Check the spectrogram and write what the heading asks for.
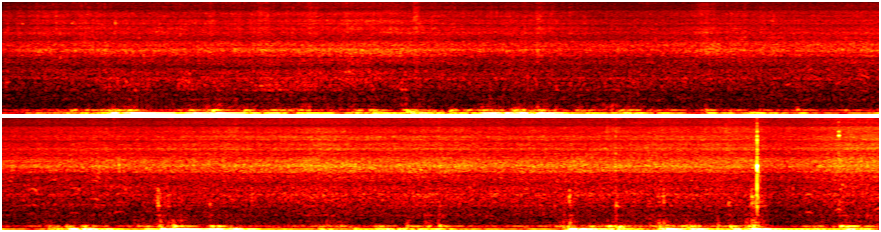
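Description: Rushing whitewater of a large river rapid heard from a raft, under an uneven low rumble of wind and water buffeting the camera microphone that swells and fades every second or two.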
